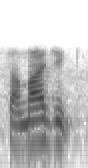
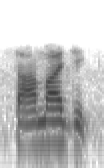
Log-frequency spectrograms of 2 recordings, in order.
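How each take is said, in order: First: सामाजिक begun with short "sa"; wrong short vowel. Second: सामाजिक begun with long "saa"; correct long vowel. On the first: Teacher showing how people err, सामाजिक with short first vowel. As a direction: say सामाजिक as "samaajik". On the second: Teacher correcting learners, सामाजिक with long first vowel. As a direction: say सामाजिक as "saamaajik". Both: Shown as a demonstration. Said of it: "गलत बोलते हैं".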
